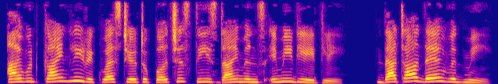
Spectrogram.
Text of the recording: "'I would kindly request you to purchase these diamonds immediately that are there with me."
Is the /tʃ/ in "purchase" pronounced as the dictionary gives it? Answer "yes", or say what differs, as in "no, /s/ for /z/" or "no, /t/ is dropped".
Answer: yes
